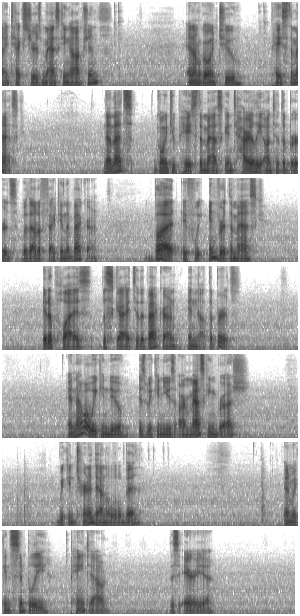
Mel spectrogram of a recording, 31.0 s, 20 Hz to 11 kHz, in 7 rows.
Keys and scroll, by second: 23.8 [.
